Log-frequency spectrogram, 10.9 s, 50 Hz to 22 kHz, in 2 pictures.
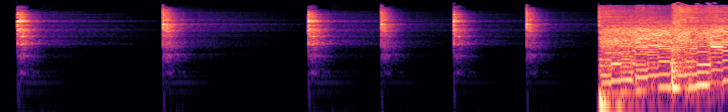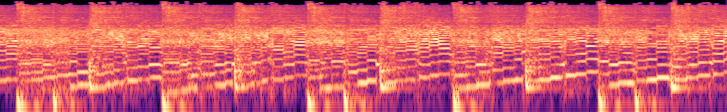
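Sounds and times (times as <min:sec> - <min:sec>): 
fast legato playing: 0:04.5 - 0:10.9.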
